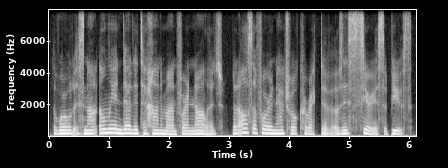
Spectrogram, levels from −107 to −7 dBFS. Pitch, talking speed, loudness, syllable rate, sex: 205 Hz, 205 wpm, -15 LUFS, 6.4 syllables/s, female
